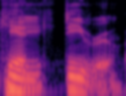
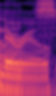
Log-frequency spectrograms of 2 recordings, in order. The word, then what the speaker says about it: Candiru: C A N D I R U. – So what is it called? – Candiru. – Oh, it's definitely Australian. – Candiru. – Definitely Australian. – D I R. – Rhymes with kangaroo.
